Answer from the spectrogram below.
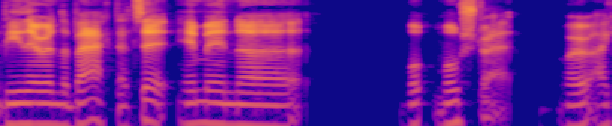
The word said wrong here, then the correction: Mostert: Mostert, Toaster, whatever you want to call him.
